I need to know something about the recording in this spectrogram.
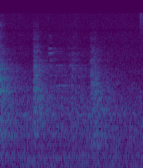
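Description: Steady low outdoor rumble of background noise, with a few faint soft knocks about half a second apart near the start and one more a little later.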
